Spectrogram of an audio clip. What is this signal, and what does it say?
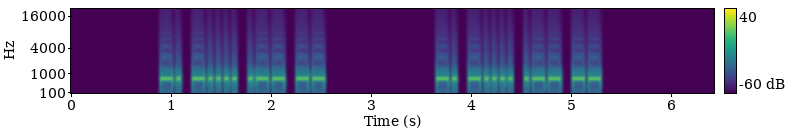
Morse code, heard as a keyed tone, about 30 wpm, 700 Hz. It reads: N6WM N6WM
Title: Call Signs Repeated 3x - 30wpm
